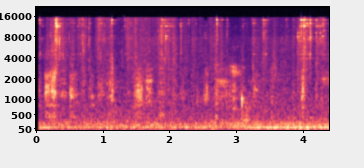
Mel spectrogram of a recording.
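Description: Faint panting of a dog at play, a soft breathy rhythm of a few breaths a second.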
